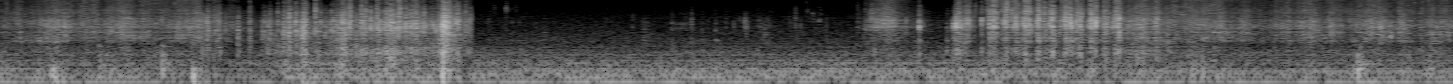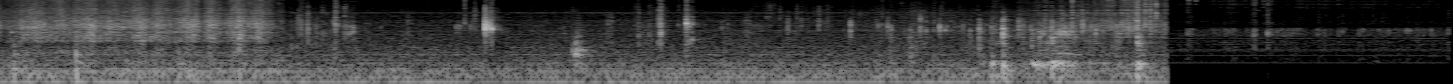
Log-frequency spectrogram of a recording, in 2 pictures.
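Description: Disposable plastic glove crinkling as a gloved hand squeezes and mashes crumbled tofu in a glass bowl, in long bursts with quieter stretches and a few sharp clicks. Near the end it cuts off to a faint steady hum.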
